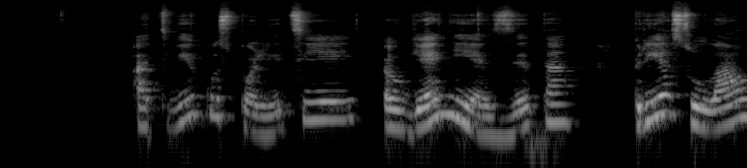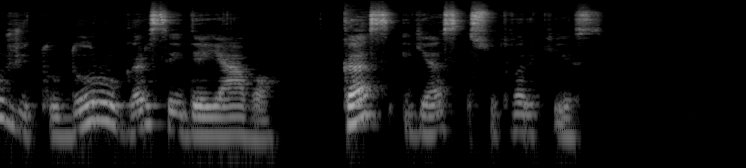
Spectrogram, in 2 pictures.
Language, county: Lithuanian, Klaipėda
